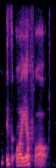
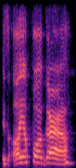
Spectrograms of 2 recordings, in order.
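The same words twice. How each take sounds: First: Said in the usual way. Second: Loud, high, teasing accusation; high-pitched, exuberant teasing; playful blame. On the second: Real, not acted. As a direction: belt it out in mock blame. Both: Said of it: "I love saying that".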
